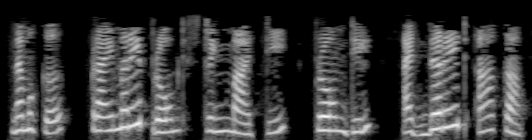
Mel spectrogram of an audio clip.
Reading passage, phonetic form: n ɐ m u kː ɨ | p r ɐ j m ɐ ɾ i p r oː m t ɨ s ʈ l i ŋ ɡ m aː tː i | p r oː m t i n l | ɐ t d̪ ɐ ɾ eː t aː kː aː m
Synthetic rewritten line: n ɐ m u kː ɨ | p r ɐ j m ɐ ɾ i p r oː m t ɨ s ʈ r i ŋ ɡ m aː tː i | p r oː m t i l | ɐ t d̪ ɐ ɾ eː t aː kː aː m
